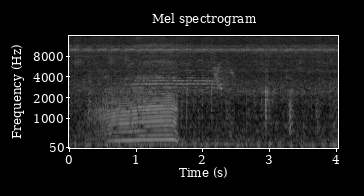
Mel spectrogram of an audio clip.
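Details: Tame cows calling one another while feeding on rice straw in harvested village rice fields; a single long moo, steady and slightly falling at the end, lasting about one second, followed by quiet rustling and soft clicks.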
